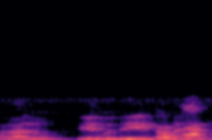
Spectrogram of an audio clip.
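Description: Speech: a man delivering a religious discourse in Kannada in a raised voice, with a steady low hum underneath.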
